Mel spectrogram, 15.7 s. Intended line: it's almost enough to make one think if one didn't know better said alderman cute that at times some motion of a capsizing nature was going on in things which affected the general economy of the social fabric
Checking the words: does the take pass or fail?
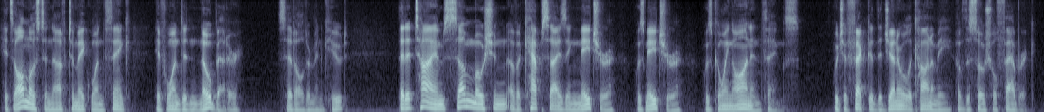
fail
